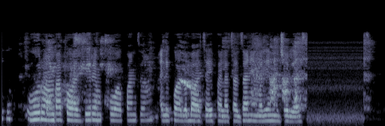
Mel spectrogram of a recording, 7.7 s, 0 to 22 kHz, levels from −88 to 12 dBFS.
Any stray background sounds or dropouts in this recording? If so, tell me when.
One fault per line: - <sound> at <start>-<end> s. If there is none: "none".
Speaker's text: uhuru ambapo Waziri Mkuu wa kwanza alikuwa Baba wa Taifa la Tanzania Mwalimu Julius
none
